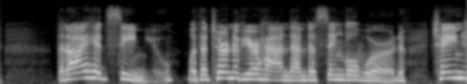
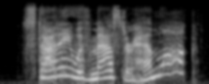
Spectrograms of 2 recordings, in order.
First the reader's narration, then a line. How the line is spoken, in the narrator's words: said Diamond, his voice up half an octave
